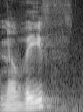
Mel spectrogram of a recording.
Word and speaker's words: نظيف: لا نظيف is clean. نزيف is bleeding. So let's try and make sure that we pronounce the letters correctly. نظيف. Nazif is to clean and nazif is bleeding.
